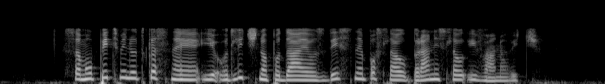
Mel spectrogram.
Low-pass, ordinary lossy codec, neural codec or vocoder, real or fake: 5.4 kHz; none; vocoder, 44.1 kHz, 128 mel bands, Pupu-Vocoder; fake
